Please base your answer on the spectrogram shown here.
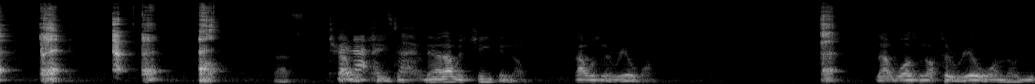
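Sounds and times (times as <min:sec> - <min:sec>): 
short throaty burps: 0:00.0 - 0:02.3, 0:08.2 - 0:08.5
speech: 0:03.6 - 0:06.6, 0:08.8 - 0:10.3.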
